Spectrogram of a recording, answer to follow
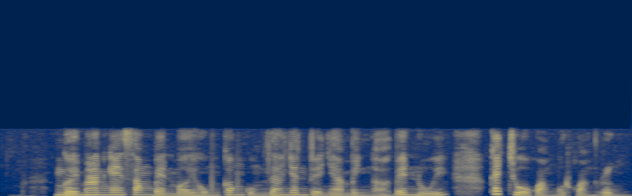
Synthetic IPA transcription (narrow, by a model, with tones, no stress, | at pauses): ŋɨ˨˩əjmaː˧nŋɛ˧sa˧wŋ͡mɓɛ˧˩nməː˧˩jɦʊ˨˩ŋ͡mkə˧wŋ͡mkʊ˨˩ŋ͡mzaː˧ɲə˧nve˨˩ɲaː˨˩mï˨˩ŋ̟ʔəː˧˩ɓe˧nːu˨˦jka˦˥jk̚t͡ɕu˨˩əxwaː˧˩ŋmo˨˩t̚xwaː˧˩ŋzɨ˨˩ŋ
